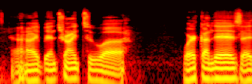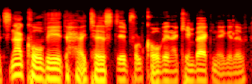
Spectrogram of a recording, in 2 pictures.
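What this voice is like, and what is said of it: Stuffy, congested, slightly strained voice. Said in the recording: “if I sound weird, I'm sorry. It's my throat. I've been sick with a damn cough and a sore throat ... sorry if I sound a little stuffy or my voice sounds weird”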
